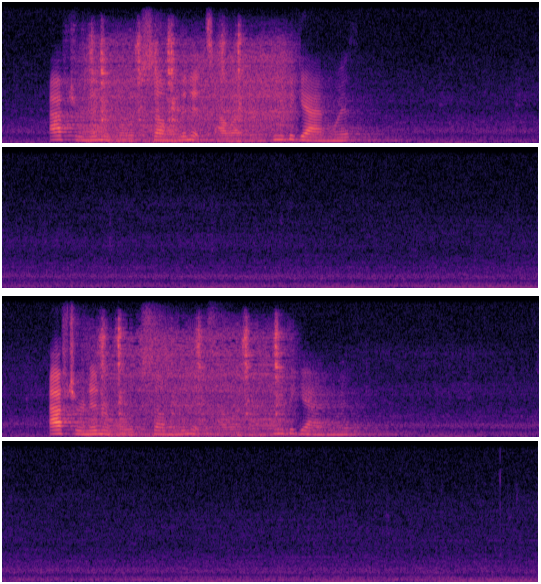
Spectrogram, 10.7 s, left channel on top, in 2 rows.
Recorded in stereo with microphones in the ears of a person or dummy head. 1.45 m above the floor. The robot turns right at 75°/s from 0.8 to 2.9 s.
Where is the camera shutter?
I don't hear a camera shutter.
